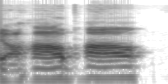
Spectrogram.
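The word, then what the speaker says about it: Ohiopyle: spelled Ohio pile but if you're from Pittsburgh you don't pronounce vowels you just say aha pal because everything's just a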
